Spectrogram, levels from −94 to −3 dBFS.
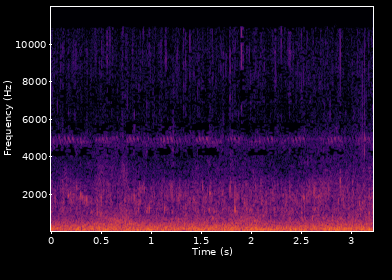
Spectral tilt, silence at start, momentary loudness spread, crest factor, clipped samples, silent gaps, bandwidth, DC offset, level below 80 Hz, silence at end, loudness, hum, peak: -7.5 dB/octave; 0 s; 1 LU; 12 dB; under 0.1%; none; 11.5 kHz; under 0.1%; -46 dBFS; 0 s; -39 LUFS; none; -24 dBFS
